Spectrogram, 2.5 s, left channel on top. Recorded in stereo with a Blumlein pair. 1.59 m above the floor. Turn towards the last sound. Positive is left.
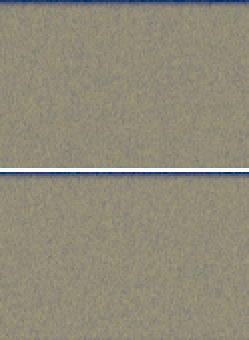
No sound to turn to.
